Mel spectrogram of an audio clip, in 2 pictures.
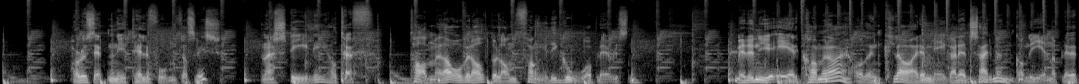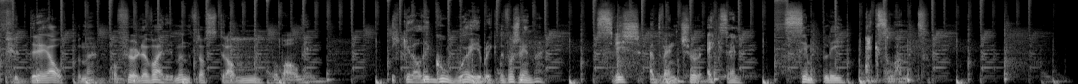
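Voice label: no fresh, Norwegian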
